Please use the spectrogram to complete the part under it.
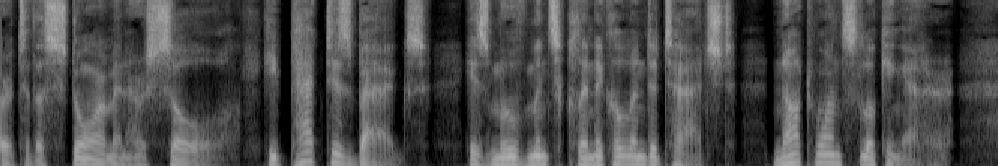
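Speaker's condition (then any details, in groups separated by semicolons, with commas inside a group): No condition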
